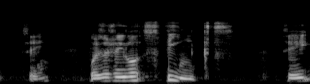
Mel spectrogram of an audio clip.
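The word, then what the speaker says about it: σφίγξ: Siempre, o sea que gamma xi, acá tienen gamma xi, que se pronuncia NX, ¿sí? Por eso yo digo sphinx, ¿sí?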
